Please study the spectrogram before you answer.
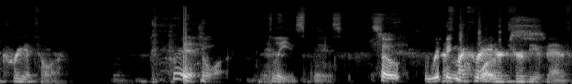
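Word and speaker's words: Kreator: Riff yeah kinda yeah it's pronounced Creator please please so ripping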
